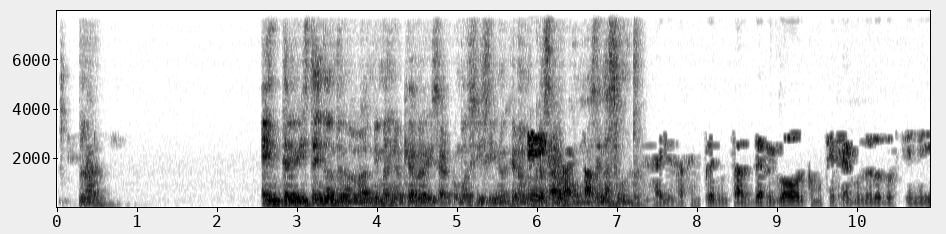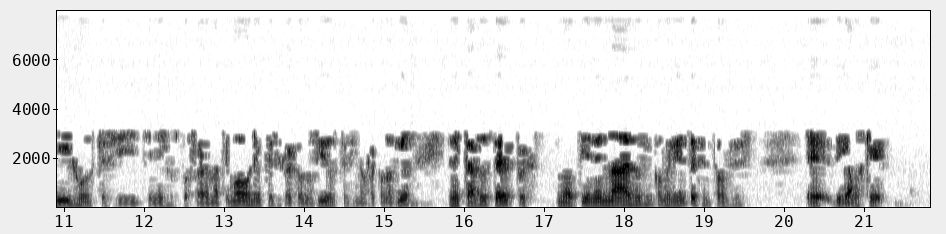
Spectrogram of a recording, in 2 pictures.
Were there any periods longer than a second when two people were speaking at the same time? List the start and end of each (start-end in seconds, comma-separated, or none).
5.9-7.3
